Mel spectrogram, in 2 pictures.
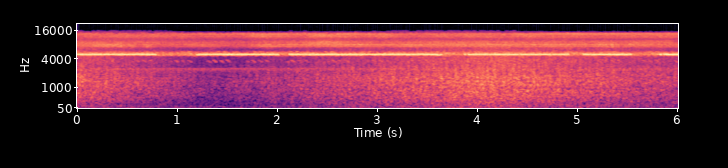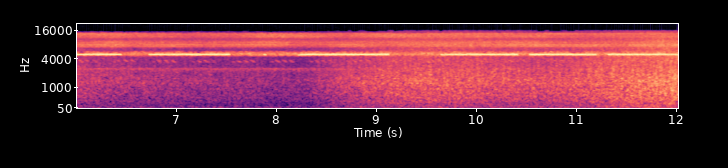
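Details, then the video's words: Crickets beside an alley near the sea, a steady high pulsing trill with brief gaps, running beneath loud, surging waves that swell and fade throughout. "Waves beyond the Alley and Crickets Sound"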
